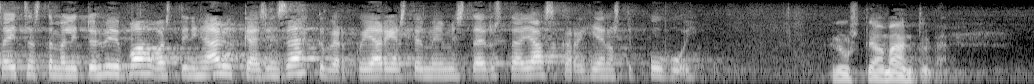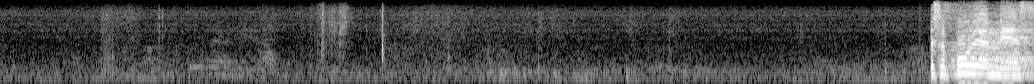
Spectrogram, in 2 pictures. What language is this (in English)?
Finnish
